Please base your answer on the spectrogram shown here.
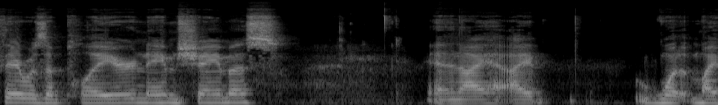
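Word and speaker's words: Seamus: Sheamus. You knew it was Sheamus the whole time? Yeah. Yeah. That's like an Irish name, isn't it? Yeah. But man, you're pronouncing everything so well. I mean, like I have told I remember when I was in high school, I was I was telling people, you know, it's actually Sheamus.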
